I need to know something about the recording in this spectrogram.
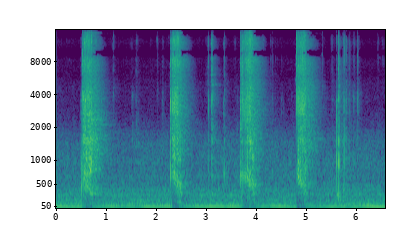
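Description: Corrugated plastic pop tubes popping as hands work a pop-tube robot toy's legs. There are four loud, short popping zips a second or so apart, each sliding down in pitch, and a smaller one near the end.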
